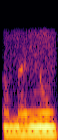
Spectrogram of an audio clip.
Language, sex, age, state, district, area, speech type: Dogri, male, 18-30, Jammu and Kashmir, Udhampur, urban, conversation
